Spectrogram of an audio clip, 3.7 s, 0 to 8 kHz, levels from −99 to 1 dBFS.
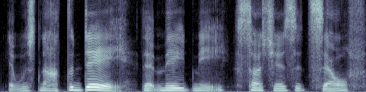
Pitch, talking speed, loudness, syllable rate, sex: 175 Hz, 180 wpm, -19 LUFS, 3.9 syllables/s, female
